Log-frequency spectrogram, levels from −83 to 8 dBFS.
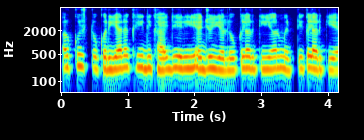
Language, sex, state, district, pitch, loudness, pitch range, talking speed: Hindi, female, Chhattisgarh, Jashpur, 210 Hz, -15 LUFS, 205-220 Hz, 275 wpm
